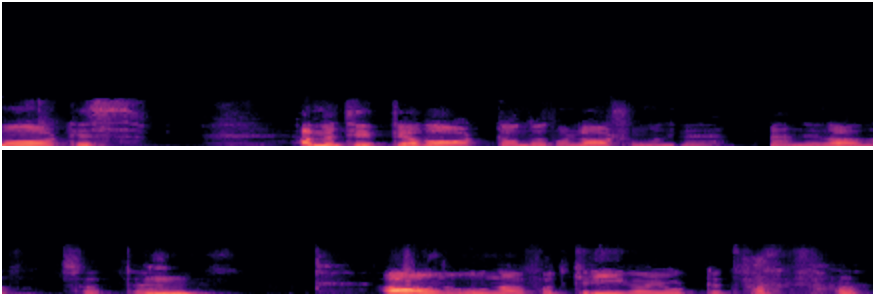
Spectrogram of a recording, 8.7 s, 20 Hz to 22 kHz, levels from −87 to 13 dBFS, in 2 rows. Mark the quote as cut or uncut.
cut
